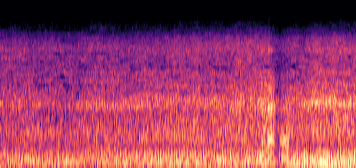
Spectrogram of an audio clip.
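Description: Tricycles pass on a road in Palawan with a steady motor rumble and traffic noise, and a brief louder whoosh as one goes by. Someone talks over it.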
